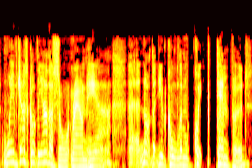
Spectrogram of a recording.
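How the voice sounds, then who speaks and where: Man voicing a wary little gnome, raised pitch. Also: expressive, sharp tone, dry recording, full character voice. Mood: cautious. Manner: slow, hesitant explaining. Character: tiny male gnome, wary and matter-of-fact.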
